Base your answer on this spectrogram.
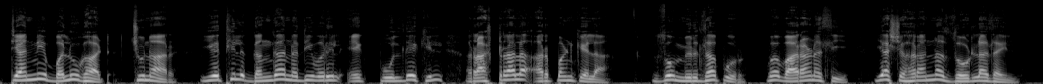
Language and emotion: Marathi, neutral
